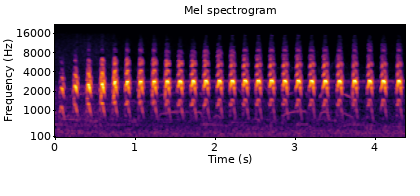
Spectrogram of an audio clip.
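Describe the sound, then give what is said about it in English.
A gilded flicker, a large, tawny woodpecker, calls in a fast, steady series of loud, ringing notes, about twenty in a row without a break, atop a saguaro cactus in the Arizona desert, with no other sounds around it. “The bird is a gilded flicker, and the cactus is a saguaro, the tall cactus with upswept arms emblematic of the Arizona desert.”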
